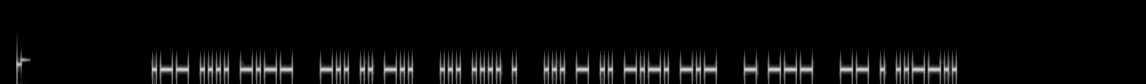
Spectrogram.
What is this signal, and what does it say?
Morse code, heard as a keyed tone, about 30 wpm, 700 Hz. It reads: WHY DID SHE STICK TO ME?
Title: Sentences from Top 1200 Words 30wpm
